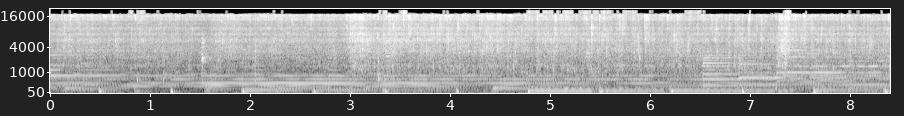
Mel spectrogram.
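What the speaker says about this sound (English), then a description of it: "Add 2 tablespoons oil and stir-fry the beef slices for 1 minute." Sliced beef stir-frying in a small amount of oil gives a steady, dense sizzle with occasional stirring scrapes, close and continuous, no voices.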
